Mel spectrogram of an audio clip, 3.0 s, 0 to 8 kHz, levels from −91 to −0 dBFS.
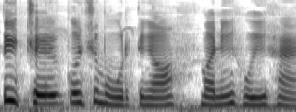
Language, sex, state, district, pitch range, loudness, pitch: Hindi, female, Punjab, Pathankot, 200-250 Hz, -17 LUFS, 215 Hz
